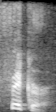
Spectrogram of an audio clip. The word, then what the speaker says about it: FCR: The MCC's focal point is the Flight Control Room, or FCR, pronounced FICR.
